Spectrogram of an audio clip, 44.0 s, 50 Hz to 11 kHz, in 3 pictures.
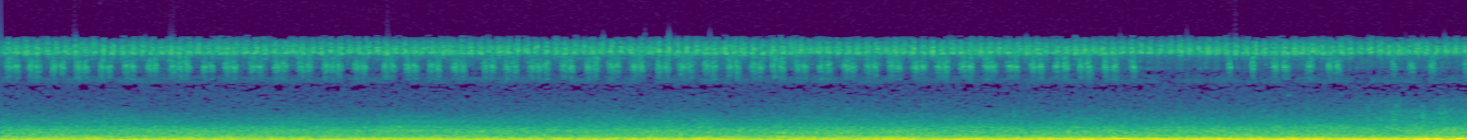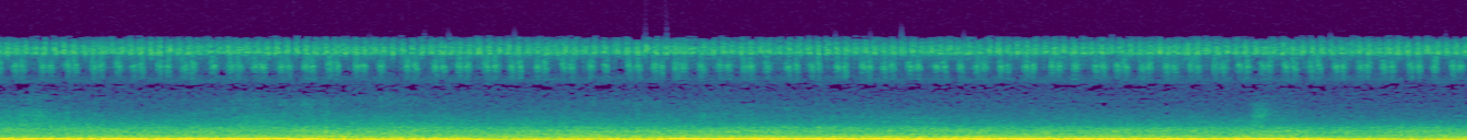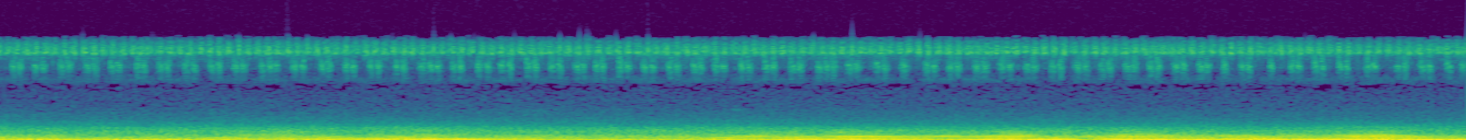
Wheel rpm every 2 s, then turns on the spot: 0, 0, 0, 0, 0, 0, 0, 0, 0, 0, 0, 0, 0, 0, 0, 0, 0, 0, 0, 0, 0, 0.
none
